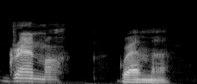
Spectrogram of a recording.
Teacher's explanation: Okay, in this word, the D is not pronounced.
